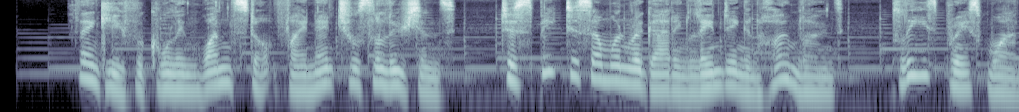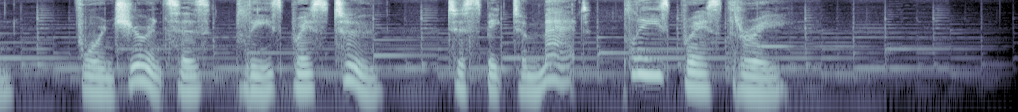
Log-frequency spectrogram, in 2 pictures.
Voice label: VO Financial Company IVR with music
